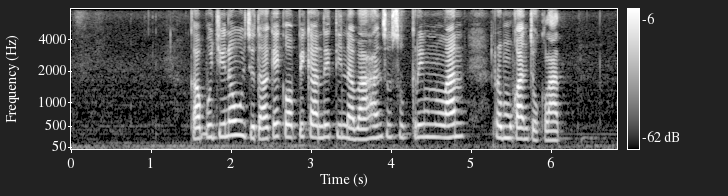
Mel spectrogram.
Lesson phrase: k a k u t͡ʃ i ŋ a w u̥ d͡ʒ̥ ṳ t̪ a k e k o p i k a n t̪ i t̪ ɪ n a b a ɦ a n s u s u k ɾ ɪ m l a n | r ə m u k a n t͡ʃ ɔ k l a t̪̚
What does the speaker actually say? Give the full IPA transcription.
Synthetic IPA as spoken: k a p u t͡ʃ i n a w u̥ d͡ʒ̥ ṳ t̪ a k e k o p i k a n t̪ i t̪ i n a b a ɦ a n s u s u k ɾ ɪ m l a n | r ə m u k a n t͡ʃ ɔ k l a t̪̚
